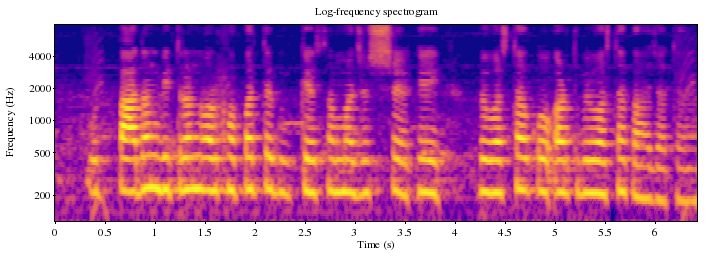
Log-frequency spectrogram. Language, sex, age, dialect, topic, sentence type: Hindi, female, 18-24, Kanauji Braj Bhasha, banking, statement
